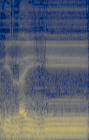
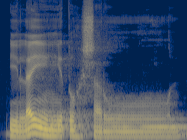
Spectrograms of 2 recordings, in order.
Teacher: Jadi hi-nya jangan dibaca panjang, itu bukan mad silah qasirah. Karena sebelum hi, sebelum huruf ha itu ada ya sukun.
